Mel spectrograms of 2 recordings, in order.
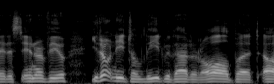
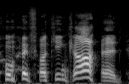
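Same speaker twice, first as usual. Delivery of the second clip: loud exclamation; 9 semitones higher, 12 dB louder than usual. Real, not acted. Laughing exclamation.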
